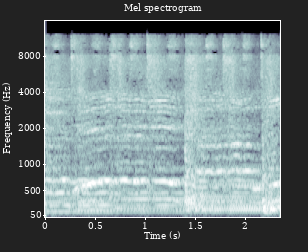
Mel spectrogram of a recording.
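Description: A woman singing a gospel song into a microphone, holding a long note, with a jingle tambourine struck about one and a half seconds in.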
